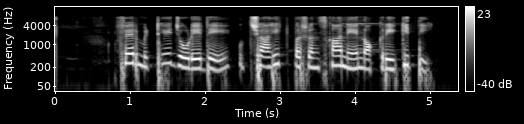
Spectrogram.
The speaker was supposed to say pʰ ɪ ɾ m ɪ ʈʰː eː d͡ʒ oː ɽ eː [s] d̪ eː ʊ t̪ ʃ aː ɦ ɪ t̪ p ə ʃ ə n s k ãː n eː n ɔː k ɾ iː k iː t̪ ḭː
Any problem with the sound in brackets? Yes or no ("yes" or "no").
yes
